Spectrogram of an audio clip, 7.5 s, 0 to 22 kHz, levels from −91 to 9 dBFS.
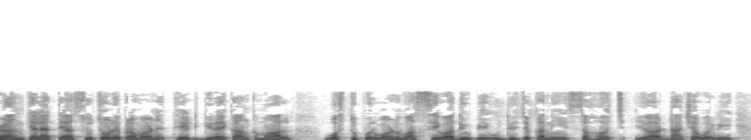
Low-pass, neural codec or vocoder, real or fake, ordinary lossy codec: none; none; real; none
